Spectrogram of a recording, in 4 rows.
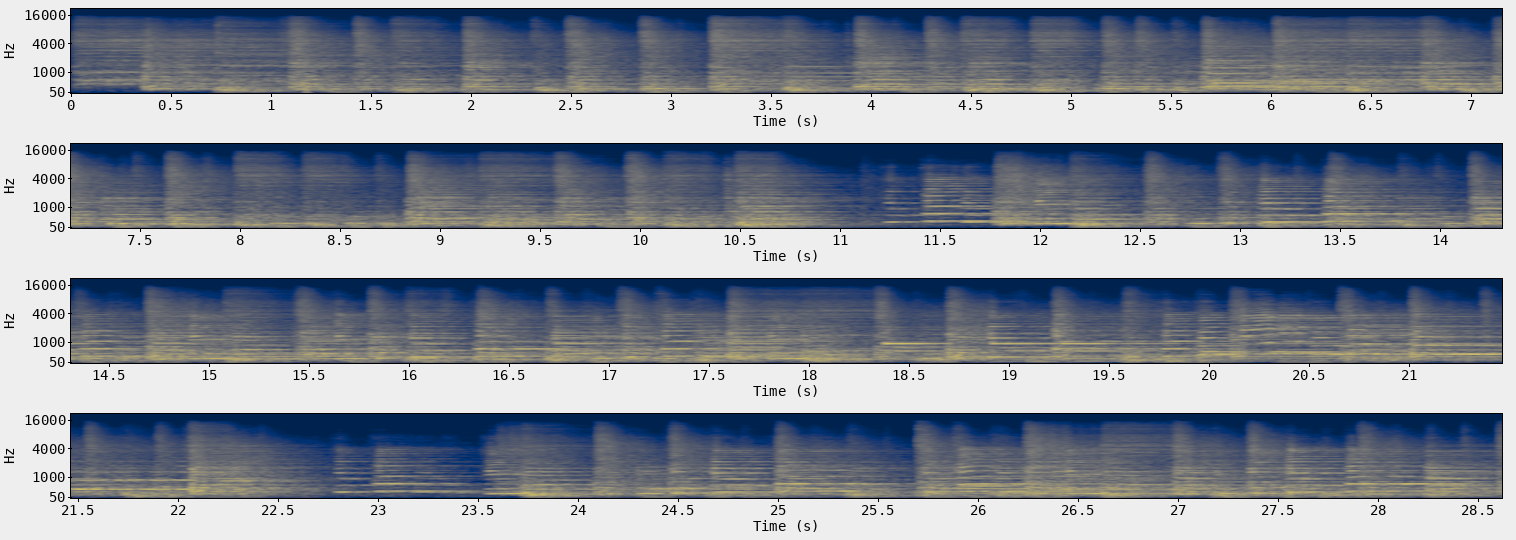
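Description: Jazz quartet of saxophone, piano, double bass and drum kit playing a blues. The band breaks off briefly twice, just before 12 seconds and again about 23 seconds in.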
